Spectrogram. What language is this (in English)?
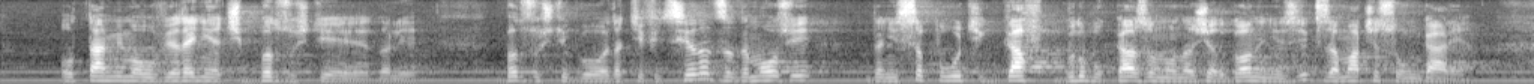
Bulgarian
